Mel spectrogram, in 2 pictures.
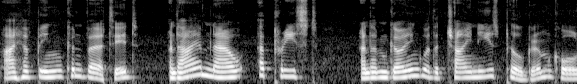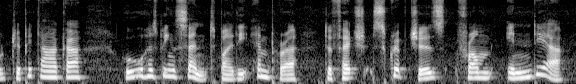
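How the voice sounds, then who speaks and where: A narrator voicing a boastful, fearless male monkey king in a storybook reading, loud and mocking. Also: medium pitch, unhurried, pitched above the performer's own voice, natural voice.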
